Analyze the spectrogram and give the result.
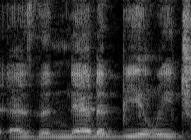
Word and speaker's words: Ndebele: It was kind of a British Empire anachronism that they called them the Ndebele, and it's still called Ndebele land now, but the way you actually pronounce it is more with an N. N-D-E-L-E-L-E. Ndebele. N-D-E-L-E. I can't spell it. Ndebele. B-E-L-E.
